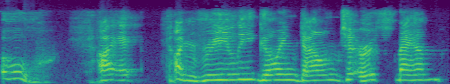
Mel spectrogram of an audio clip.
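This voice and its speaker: Man playing a slow, timid apprentice angel. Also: sits high, steady tone, lo-fi sound, noisy background. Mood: eager, polite. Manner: hesitant, deferential. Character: eager, timid, very old apprentice angel, polite. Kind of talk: old-time radio drama acting. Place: remote video call recording.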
